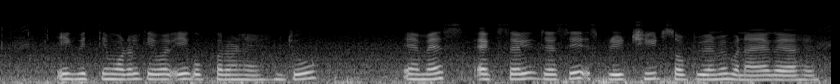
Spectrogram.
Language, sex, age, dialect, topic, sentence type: Hindi, female, 18-24, Kanauji Braj Bhasha, banking, statement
